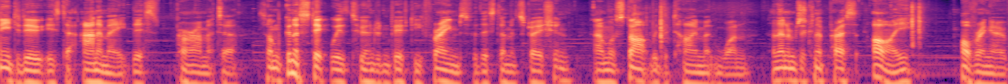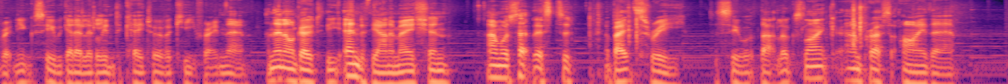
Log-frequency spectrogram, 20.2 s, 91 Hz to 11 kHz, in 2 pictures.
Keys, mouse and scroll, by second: 2.5 click, 5.8 click, 6.4 KP_1, 6.5 KP_Enter, 9.1 i, 12.7 click, 14.9 click, 16.0 KP_3, 16.4 KP_Enter, 18.6 i.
